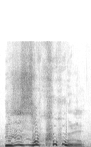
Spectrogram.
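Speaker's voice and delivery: high, drawn-out gushing squeal; thrilled squeal. Real, not acted. Player gushing over a game they love, thrilled squeal. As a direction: gush slowly, voice soaring with delight.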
